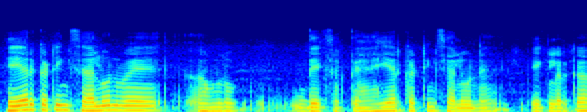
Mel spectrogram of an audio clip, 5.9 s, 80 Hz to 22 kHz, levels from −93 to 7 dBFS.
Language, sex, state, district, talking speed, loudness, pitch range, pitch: Maithili, male, Bihar, Begusarai, 155 wpm, -28 LUFS, 125-155 Hz, 135 Hz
